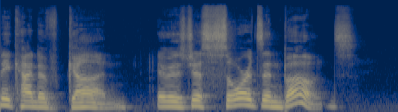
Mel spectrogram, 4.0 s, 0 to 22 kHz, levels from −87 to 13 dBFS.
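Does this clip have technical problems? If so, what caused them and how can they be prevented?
No, there's nothing technically wrong to hear in this bit of speech, so there's nothing to fix or guard against here.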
